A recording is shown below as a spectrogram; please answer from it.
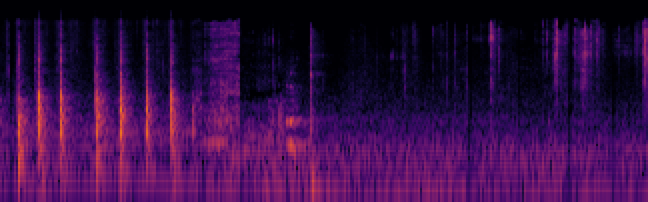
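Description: Cleaver chopping fast on a wooden cutting board, about three to four strokes a second, stopping about two seconds in. A short scrape follows, then light crackling clicks of a boiled egg's shell being cracked and peeled near the end.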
